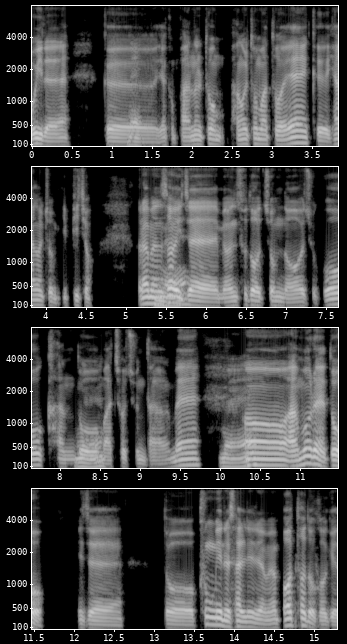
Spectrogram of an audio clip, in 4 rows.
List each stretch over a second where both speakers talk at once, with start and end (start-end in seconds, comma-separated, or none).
none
